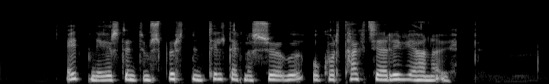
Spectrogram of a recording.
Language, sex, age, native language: Icelandic, female, 30-39, Icelandic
